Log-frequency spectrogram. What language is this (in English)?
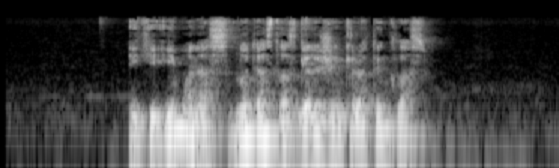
Lithuanian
